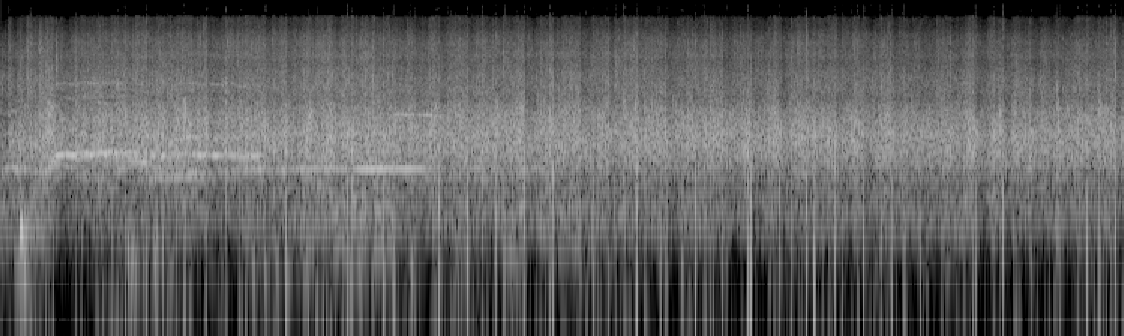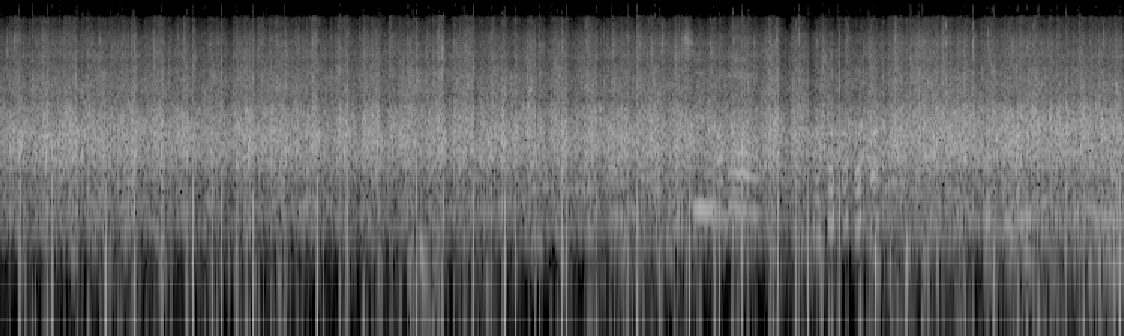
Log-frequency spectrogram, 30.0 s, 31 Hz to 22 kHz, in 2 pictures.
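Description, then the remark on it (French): Loud, sustained applause from a large audience, given before the winner of the 2020 Prix Sommer is named, fills the whole stretch, a dense steady roar of clapping with no pauses. “attendez quand même que vous avez fait un tonnerre d'applaudissements avant même que je prononce son nom.”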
